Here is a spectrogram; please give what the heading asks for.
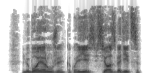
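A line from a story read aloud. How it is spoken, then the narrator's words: Assuring. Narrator (Russian): заверил Дермот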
